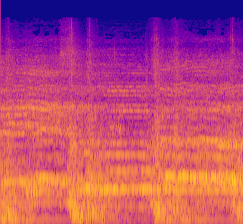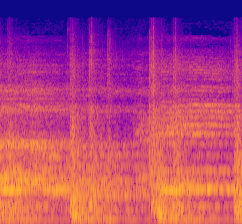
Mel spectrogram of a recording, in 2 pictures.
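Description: A group of women's and children's voices singing a Korean folk song together, accompanied by Korean barrel drums (buk) struck with sticks on a steady beat of about one stroke a second.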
